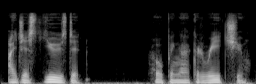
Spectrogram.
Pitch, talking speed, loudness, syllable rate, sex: 95 Hz, 210 wpm, -17 LUFS, 6.1 syllables/s, male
